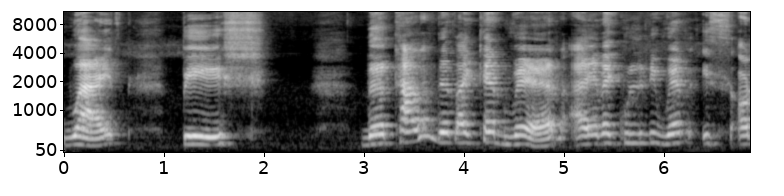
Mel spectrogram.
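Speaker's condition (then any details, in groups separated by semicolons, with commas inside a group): Cerebral palsy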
